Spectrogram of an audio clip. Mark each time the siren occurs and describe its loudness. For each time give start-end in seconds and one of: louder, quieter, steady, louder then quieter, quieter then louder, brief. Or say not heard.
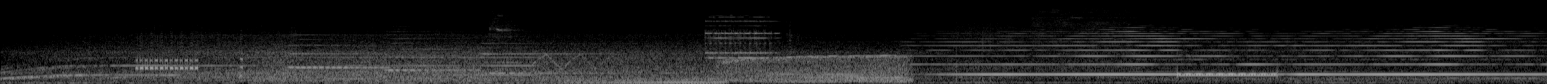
0.0-15.4 louder.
